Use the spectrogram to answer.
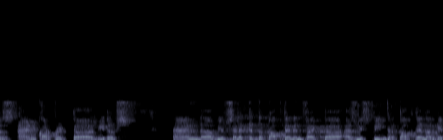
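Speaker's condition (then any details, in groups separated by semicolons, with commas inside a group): No condition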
